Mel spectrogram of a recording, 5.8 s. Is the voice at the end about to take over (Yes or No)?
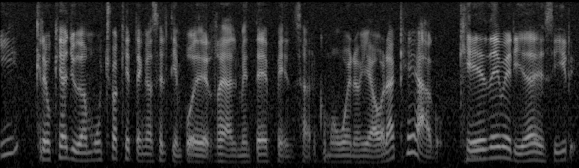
No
